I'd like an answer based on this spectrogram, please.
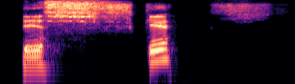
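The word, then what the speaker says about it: Busquets: get much time because of this guy's Sergio biscuits yeah that's how you pronounce that um you also had a young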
